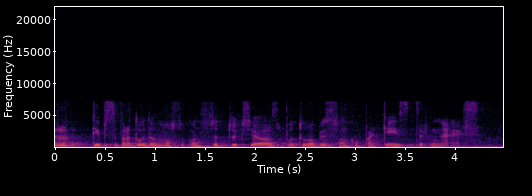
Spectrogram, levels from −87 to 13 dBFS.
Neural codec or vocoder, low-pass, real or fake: codec, 16 kHz, 2 kbps, X-Codec, HuBERT features, trained on LibriSpeech; 7.2 kHz; fake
